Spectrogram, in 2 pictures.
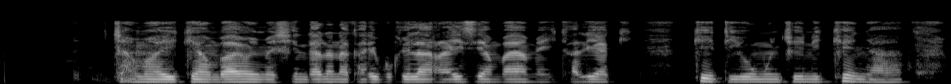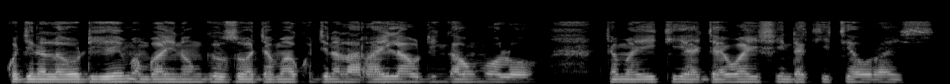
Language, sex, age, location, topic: Swahili, female, 36-49, Wajir, government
